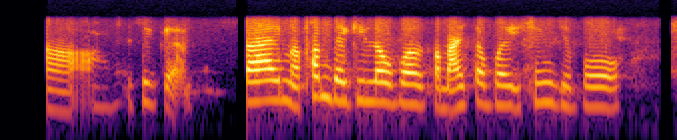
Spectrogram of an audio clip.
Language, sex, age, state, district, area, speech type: Manipuri, female, 45-60, Manipur, Kangpokpi, urban, conversation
